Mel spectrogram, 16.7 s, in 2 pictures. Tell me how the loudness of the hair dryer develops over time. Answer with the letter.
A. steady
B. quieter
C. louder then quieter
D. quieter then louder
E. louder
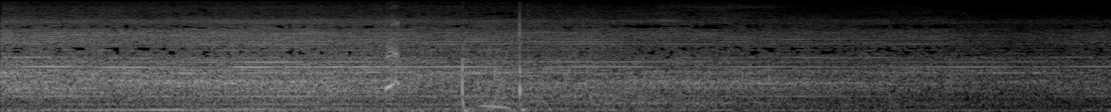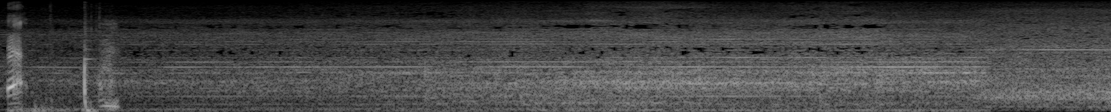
D.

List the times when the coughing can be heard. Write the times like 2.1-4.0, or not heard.
2.9-4.5, 8.3-9.2.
